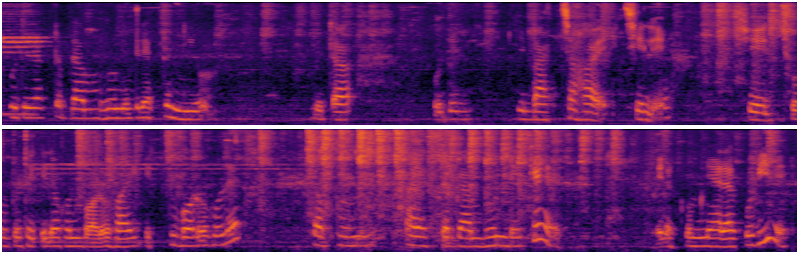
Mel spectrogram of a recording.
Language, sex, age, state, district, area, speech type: Bengali, female, 18-30, West Bengal, Dakshin Dinajpur, urban, spontaneous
